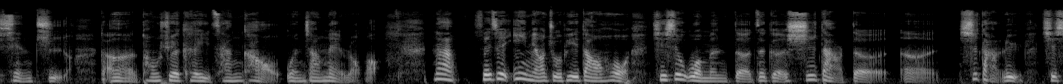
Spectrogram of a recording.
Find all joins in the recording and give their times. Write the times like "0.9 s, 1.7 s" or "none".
1.0 s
